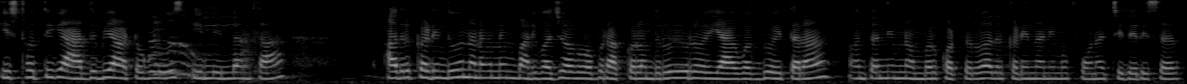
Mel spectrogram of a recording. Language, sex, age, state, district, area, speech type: Kannada, female, 30-45, Karnataka, Bidar, rural, spontaneous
